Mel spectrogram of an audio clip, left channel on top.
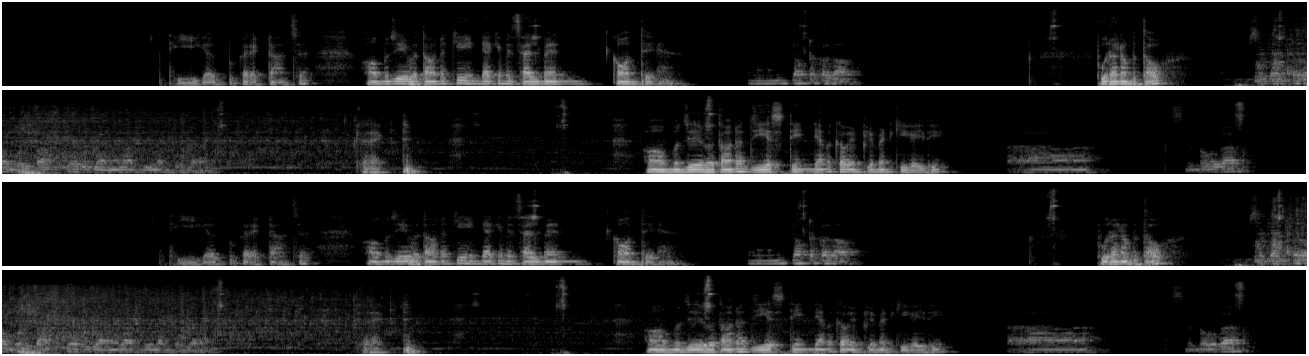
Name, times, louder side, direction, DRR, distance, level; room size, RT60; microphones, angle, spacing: voice 1, 1.7-5.8 6.1-6.8 11.0-11.8 16.6-17.2 17.5-17.7 19.2-22.4, left 2 dB, 45° left, 0.3 m, -28 dB
sound 1, 4.9-5.4 7.5-7.6 7.9-8.1 10.1-10.6 12.2-12.3 12.5-12.8 14.8-15.3 16.8-17.8 18.6-18.7 20.0-20.2, right 5 dB, 60° right, 0.7 m, -44 dB
voice 2, 7.5-8.6 12.5-15.2 23.1-24.1 24.7-25.5, right 1 dB, 5° right, 0.8 m, -39 dB
sound 2, 12.2-21.3, right 1 dB, 30° right, 0.5 m, -45 dB
2.5 x 2.0 x 3.8 m
head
